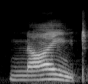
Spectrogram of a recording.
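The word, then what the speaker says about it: knight: How can we pronounce this word? K-N-I-G-H-T. This is night.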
